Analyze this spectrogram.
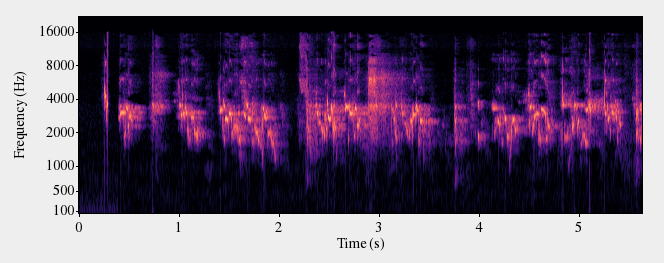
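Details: Budgerigars singing to stimulate breeding: a continuous, lively warble of chatter, squeaks and buzzy notes with rapid pitch wobbles, scarcely pausing.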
